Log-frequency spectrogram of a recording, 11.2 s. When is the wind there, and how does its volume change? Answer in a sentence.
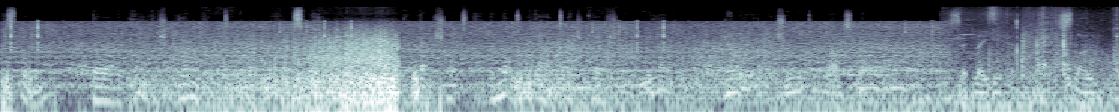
The wind can be heard from 0.0 to 11.1 s, getting louder then quieter.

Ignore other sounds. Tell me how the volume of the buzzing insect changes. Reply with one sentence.
The loudness of the buzzing insect stays about the same.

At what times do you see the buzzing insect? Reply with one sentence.
You can hear the buzzing insect from 0.0 to 11.1 s.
